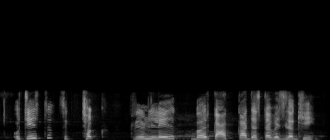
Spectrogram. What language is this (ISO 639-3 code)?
hne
